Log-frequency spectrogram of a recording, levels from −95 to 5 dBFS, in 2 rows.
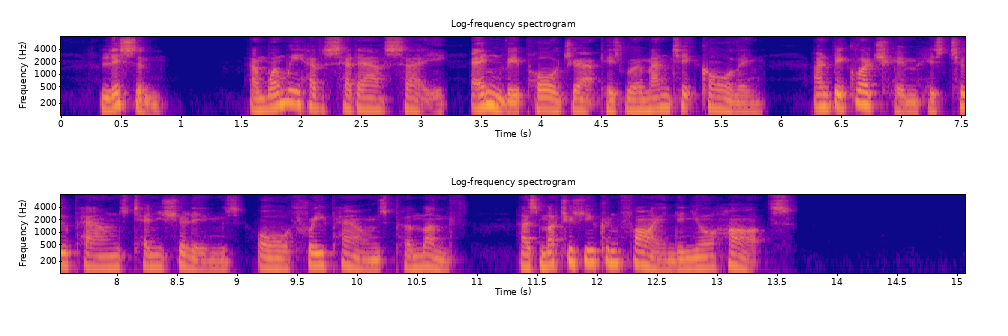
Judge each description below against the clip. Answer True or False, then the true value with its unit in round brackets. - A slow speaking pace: True (130 wpm)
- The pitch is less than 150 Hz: True (135 Hz)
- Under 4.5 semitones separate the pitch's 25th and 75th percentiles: False (5.6 semitones)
